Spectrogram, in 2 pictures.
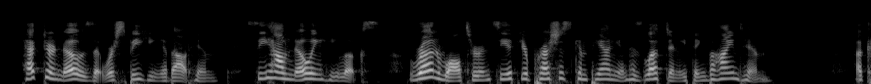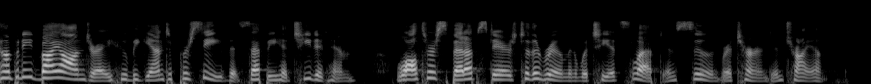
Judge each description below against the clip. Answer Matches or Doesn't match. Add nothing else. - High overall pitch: Matches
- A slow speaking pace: Doesn't match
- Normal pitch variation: Doesn't match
